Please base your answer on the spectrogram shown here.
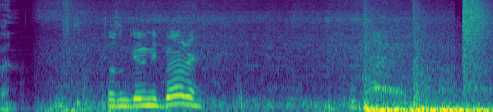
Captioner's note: laughing; upbeat rock music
